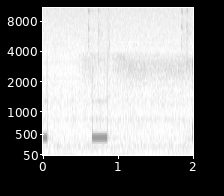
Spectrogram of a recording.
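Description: Short electronic beeps at one steady mid pitch, about two-thirds of a second apart: one is just ending at the start, and a second comes about two-thirds of a second in.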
